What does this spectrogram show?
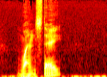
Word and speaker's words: Wednesday: to these silent okay so don't pronounce the D Wednesday Thursday Friday and Saturday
